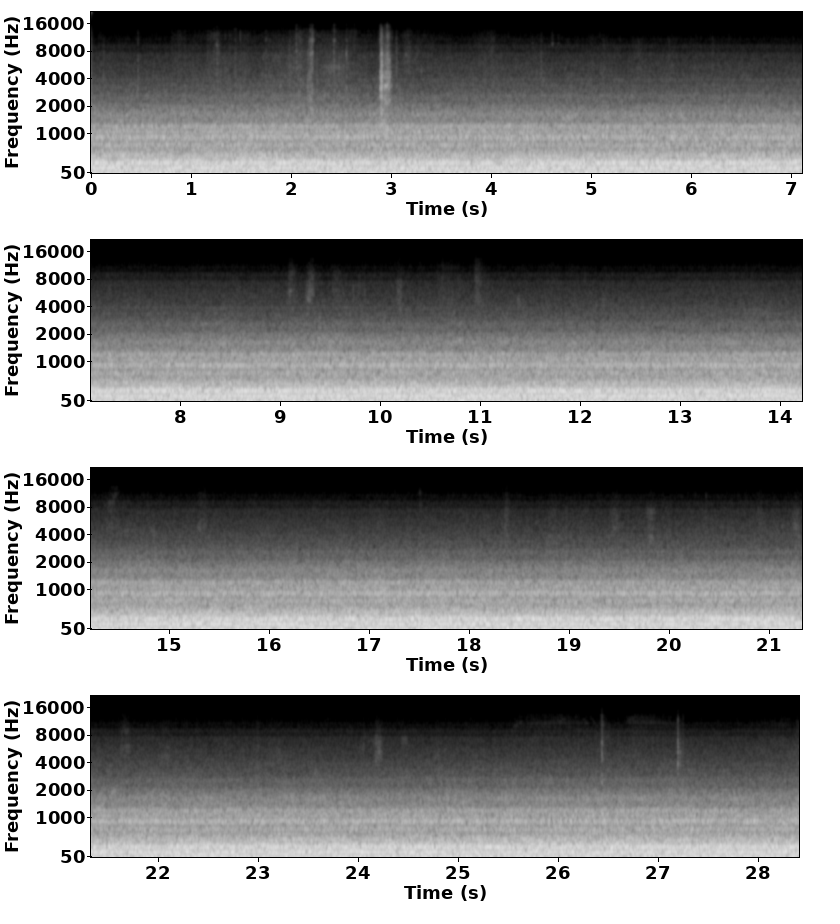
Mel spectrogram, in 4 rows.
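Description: Steady cabin noise inside an Airbus A320neo airliner, an even engine and airflow rush with a constant low hum. A few faint ticks are heard, one about three seconds in.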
